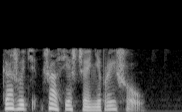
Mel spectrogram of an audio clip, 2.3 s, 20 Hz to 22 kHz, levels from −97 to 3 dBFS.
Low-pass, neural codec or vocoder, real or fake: 3.6 kHz; none; real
